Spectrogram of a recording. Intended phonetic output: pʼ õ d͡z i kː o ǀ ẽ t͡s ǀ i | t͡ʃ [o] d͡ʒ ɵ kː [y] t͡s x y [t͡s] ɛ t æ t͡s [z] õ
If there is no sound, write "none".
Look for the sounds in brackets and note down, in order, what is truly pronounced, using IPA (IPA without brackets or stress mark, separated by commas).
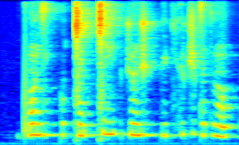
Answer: õ, y, t͡ʃ, ð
